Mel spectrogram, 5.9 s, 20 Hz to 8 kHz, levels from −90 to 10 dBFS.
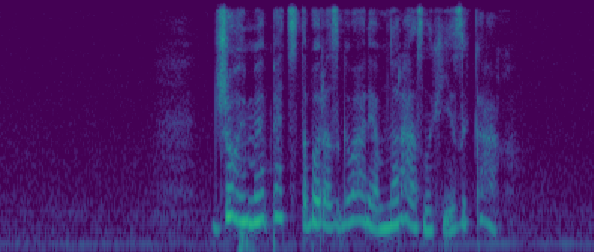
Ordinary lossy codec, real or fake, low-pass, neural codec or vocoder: Opus, 64 kbps; real; 7.2 kHz; none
